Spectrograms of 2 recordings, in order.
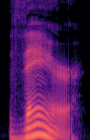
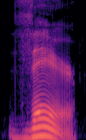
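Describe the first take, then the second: Both takes have the same delivery.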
